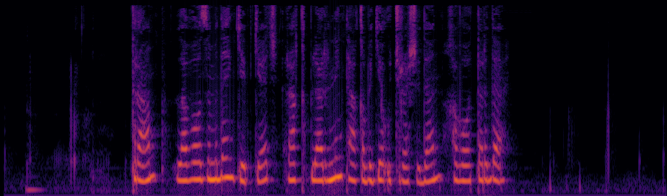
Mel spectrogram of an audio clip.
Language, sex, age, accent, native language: Uzbek, female, 19-29, Surxondaryo, Uzbek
